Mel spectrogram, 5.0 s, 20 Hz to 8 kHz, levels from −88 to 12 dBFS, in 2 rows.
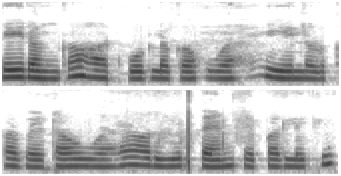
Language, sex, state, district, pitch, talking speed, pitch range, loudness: Hindi, female, Chhattisgarh, Korba, 215 Hz, 215 wpm, 210-230 Hz, -23 LUFS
